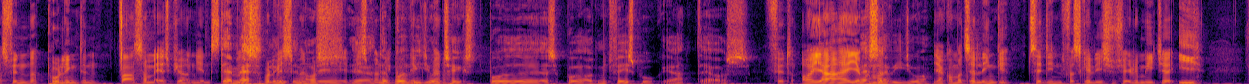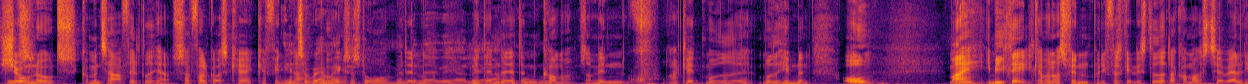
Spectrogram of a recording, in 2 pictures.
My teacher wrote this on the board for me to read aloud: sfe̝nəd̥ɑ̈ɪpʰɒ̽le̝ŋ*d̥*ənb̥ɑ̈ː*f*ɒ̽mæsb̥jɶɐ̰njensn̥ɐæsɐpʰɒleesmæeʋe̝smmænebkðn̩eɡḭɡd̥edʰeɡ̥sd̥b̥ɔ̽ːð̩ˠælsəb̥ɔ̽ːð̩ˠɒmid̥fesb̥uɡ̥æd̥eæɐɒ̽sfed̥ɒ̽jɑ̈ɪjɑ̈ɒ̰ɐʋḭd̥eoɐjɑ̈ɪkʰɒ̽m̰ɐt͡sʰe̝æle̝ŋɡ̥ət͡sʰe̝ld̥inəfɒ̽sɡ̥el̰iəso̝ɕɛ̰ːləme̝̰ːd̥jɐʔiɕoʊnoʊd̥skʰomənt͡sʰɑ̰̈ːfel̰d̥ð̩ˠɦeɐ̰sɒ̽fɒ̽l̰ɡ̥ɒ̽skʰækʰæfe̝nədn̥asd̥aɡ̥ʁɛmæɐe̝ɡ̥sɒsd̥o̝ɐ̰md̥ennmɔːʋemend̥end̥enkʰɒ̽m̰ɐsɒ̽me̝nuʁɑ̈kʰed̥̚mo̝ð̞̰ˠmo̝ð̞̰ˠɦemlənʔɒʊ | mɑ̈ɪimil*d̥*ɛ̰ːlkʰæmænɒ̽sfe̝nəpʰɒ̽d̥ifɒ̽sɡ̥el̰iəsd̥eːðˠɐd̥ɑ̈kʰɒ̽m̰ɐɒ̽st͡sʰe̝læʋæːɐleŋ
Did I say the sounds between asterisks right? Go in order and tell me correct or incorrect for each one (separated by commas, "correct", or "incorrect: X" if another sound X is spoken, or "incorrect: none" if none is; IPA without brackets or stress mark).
correct, incorrect: s, correct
